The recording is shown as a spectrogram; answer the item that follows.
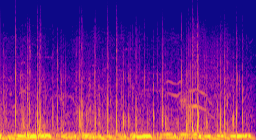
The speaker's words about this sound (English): Millions of Americans are celebrating those fireworks over Austin.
